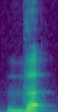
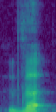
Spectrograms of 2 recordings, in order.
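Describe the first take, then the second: No difference in how they are said.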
